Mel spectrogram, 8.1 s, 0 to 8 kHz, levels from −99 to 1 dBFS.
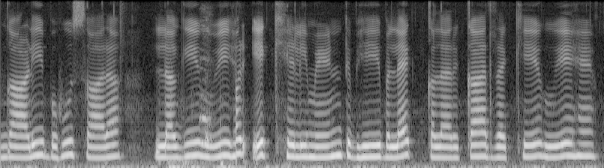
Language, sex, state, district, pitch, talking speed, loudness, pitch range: Hindi, female, Jharkhand, Ranchi, 205 Hz, 110 wpm, -16 LUFS, 195-225 Hz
